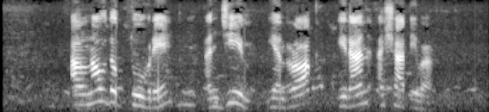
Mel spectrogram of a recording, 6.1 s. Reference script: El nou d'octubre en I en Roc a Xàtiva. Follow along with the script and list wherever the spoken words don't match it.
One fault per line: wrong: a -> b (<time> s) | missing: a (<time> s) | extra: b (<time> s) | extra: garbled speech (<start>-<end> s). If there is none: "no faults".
extra: Gil (2.8 s)
extra: iran (4.3 s)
